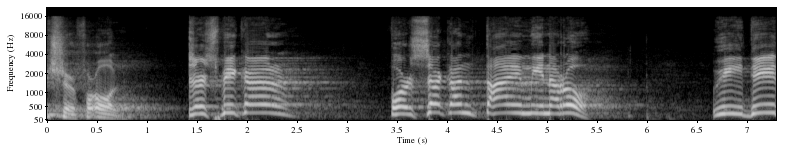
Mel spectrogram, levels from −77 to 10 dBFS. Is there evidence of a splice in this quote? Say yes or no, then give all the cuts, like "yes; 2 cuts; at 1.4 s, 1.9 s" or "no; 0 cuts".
yes; 1 cut; at 1.4 s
